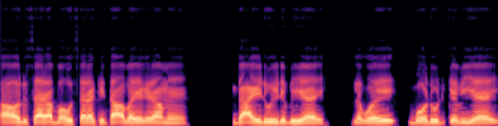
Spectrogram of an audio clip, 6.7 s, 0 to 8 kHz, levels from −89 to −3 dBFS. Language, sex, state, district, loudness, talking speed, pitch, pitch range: Magahi, male, Bihar, Lakhisarai, -13 LUFS, 170 wpm, 130 Hz, 125-135 Hz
